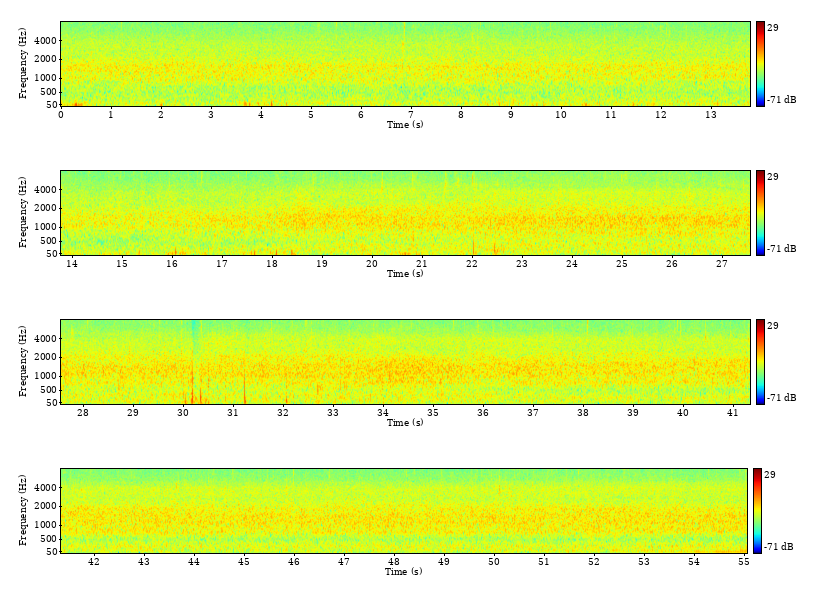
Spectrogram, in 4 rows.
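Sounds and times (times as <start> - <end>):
steady rain hiss: 0.0 - 55.0
raindrop ticking close by: 29.9 - 33.5.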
